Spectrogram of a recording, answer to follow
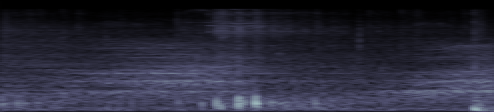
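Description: Gymnast's feet and hands striking a sprung tumbling track: a quick cluster of thuds about a second in, with a few softer ones at the start, over the background of a large hall.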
